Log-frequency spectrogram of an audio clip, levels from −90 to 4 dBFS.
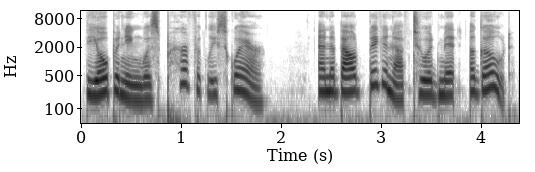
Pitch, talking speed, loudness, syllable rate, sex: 215 Hz, 180 wpm, -18 LUFS, 5.7 syllables/s, female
